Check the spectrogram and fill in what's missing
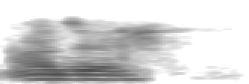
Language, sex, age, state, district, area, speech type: Nepali, male, 18-30, West Bengal, Darjeeling, rural, conversation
